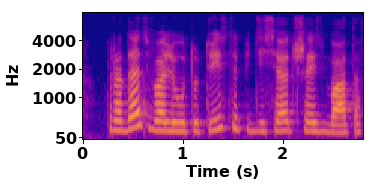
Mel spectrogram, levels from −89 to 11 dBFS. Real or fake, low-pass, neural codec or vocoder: real; 7.2 kHz; none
